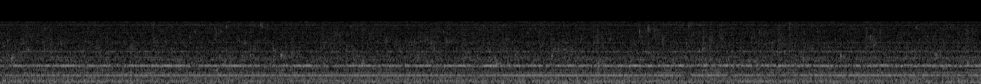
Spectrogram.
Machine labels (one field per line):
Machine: pump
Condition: normal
